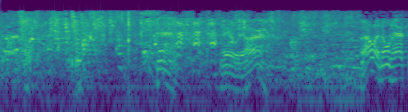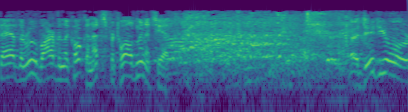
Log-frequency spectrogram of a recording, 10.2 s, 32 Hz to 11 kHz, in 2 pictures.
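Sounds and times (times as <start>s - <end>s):
diced potatoes dropping into a pot of water: 0.2s - 2.0s
laughter: 1.4s - 4.5s, 7.1s - 9.6s
speech: 2.9s - 7.6s, 9.5s - 10.1s.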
